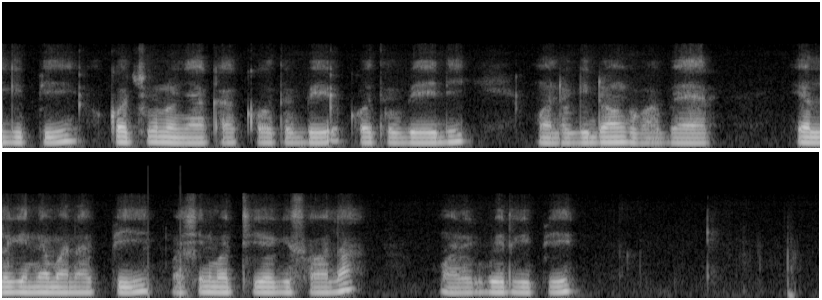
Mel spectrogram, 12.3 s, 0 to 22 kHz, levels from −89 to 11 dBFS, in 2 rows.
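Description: From 7.23 to 7.47 s the speech tears into processor overload crackle. The processor misses several buffer deadlines in a row, skipping chunks of around 10 ms. The waveform shows hard-edged gaps, and the spectrogram shows thin vertical broadband streaks capped at the call path's 8 kHz ceiling.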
